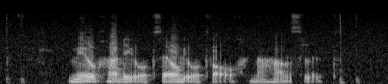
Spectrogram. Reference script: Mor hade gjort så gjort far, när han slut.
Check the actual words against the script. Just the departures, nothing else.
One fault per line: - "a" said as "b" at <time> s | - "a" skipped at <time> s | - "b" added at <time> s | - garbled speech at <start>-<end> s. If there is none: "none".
none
